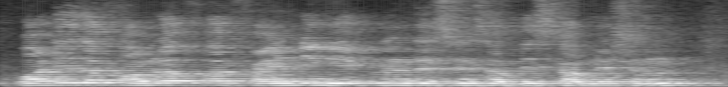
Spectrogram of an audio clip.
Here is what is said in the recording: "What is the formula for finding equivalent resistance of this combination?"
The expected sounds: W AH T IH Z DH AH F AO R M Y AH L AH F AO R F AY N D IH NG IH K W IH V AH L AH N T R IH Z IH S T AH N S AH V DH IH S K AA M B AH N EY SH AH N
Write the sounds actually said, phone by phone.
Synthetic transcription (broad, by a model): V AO T IH Z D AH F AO R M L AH F AO R F AY N D IH NG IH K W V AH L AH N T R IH S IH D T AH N S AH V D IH S K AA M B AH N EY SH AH N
